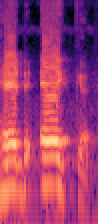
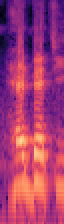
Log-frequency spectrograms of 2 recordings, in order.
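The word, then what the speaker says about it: headache: हिते उच्चार आहे हेड एक। हेडेची न आहे। इहो प्रोनाउंसिएशन जो बि ख़्यालु रखो।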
